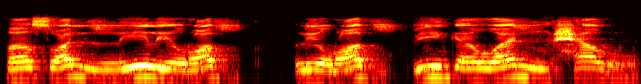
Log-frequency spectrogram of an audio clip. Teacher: artinya menebal tuh lidahnya dinaikkan supaya menebal ya, dia tafkhim, ra tafkhim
